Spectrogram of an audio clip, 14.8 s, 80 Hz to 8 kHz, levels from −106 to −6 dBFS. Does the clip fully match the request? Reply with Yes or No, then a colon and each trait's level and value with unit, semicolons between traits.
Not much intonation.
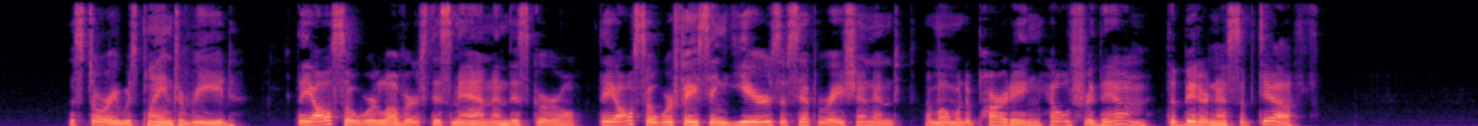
No: average, 3.4 semitones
